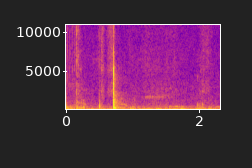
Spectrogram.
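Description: A puzzle piece tapping against the puzzle tray as it is pressed into place: one sharp click about two-thirds of a second in, with a fainter tap just before it.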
